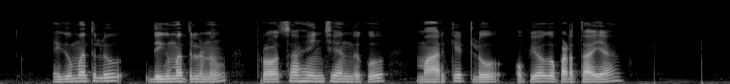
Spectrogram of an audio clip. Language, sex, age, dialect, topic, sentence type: Telugu, male, 18-24, Utterandhra, banking, statement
